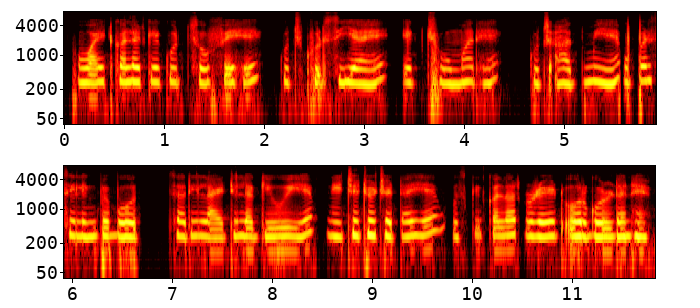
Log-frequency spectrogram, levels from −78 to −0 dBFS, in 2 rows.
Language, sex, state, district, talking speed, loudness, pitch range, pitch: Hindi, female, Maharashtra, Pune, 170 wpm, -25 LUFS, 265-285 Hz, 275 Hz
